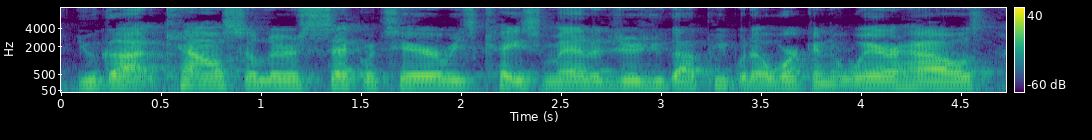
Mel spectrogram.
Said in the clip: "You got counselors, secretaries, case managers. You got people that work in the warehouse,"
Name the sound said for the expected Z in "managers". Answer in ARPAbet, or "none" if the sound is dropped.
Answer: Z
